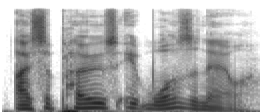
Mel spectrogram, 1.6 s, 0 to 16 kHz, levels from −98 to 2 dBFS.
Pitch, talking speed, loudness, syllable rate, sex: 120 Hz, 220 wpm, -19 LUFS, 5.5 syllables/s, male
